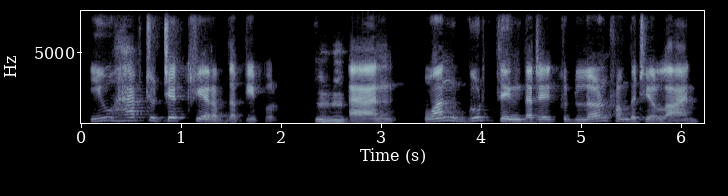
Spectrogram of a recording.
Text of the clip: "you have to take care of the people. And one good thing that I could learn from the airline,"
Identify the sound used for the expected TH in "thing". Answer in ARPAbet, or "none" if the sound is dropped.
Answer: T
